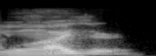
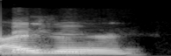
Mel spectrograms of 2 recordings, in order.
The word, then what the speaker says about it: Pfizer: Pfizer, Pfizer Silent, Silent P, Moderna.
